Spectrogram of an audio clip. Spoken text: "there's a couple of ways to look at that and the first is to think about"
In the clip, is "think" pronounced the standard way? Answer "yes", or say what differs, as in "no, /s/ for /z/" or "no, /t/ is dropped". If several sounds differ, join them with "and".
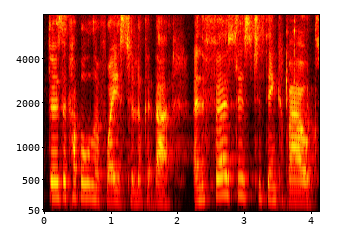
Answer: yes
